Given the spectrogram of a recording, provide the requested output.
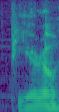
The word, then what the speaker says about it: Piero: Piero, is that how his name is pronounced? Yes.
